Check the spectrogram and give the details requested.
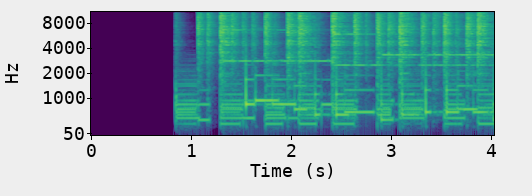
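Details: Electronic music starts after a short silence, with bright, rhythmic synthesized chords and a melody, and no animal sounds.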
